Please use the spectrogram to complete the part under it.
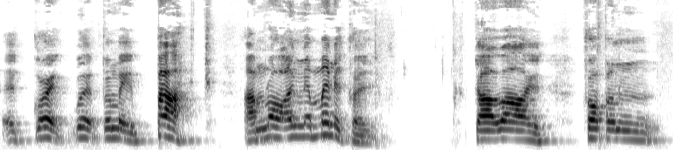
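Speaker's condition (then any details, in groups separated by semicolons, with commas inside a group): Deafness; born deaf, childhood speech therapy at John Tracy speech therapy school in US, mother-supported, lip reads; relies on Google Meet live captions and lip reading during video call; very clear per host, sounds like late-deafened speaker, captions offered in case unclear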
